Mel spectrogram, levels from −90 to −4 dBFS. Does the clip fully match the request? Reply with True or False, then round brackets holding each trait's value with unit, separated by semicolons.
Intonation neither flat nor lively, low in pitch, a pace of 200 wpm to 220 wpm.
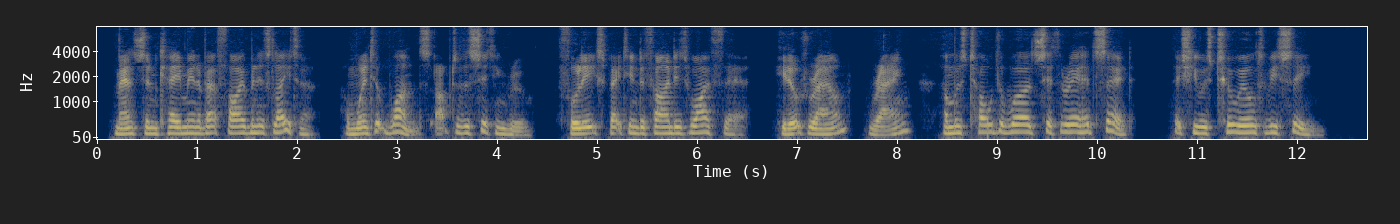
False (4.2 semitones; 170 Hz; 205 wpm)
